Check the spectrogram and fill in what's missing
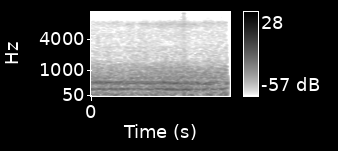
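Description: Cartoon-style buzzing of a swarm of bees around a fireman and a steam engine, a steady droning hum that runs unbroken and close throughout.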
